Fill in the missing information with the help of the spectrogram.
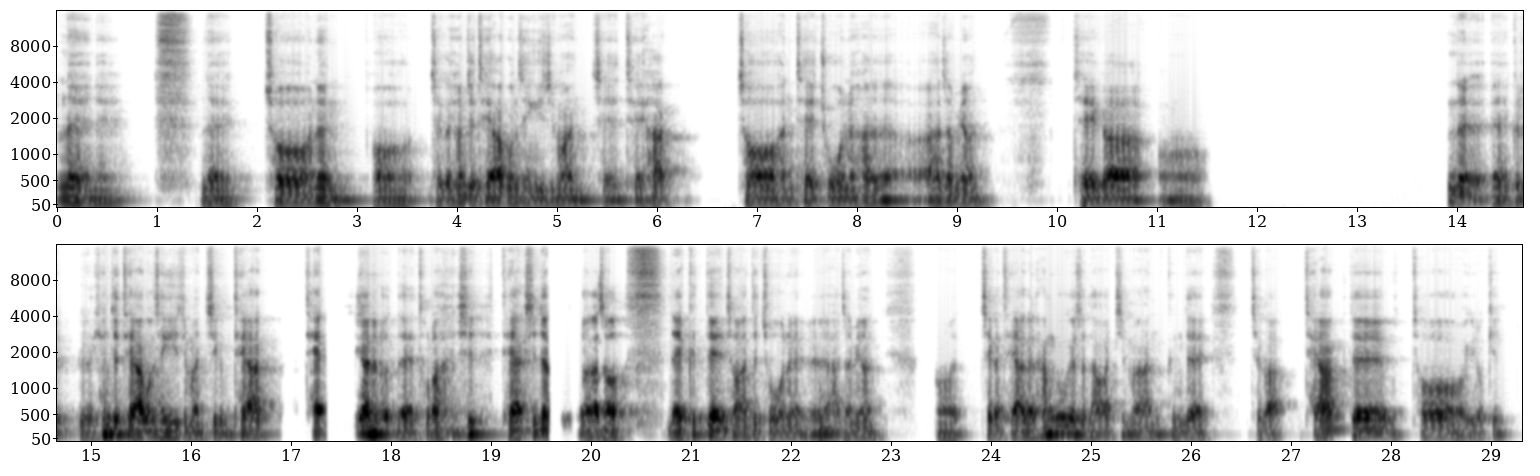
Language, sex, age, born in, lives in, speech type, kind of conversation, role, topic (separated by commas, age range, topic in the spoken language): Korean, male, 25-29, United States, United States, conversation, unstructured, none, 어린 시절로 돌아갈 수 있다면 그때의 나에게 어떤 조언을 해 주고 싶으신가요?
